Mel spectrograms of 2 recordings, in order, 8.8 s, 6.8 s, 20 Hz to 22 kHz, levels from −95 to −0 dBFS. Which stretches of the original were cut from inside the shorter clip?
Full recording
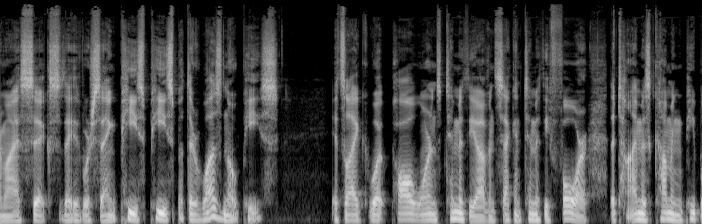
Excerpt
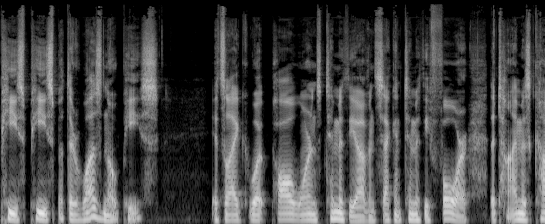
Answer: none

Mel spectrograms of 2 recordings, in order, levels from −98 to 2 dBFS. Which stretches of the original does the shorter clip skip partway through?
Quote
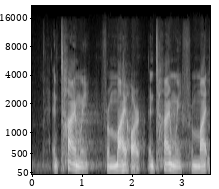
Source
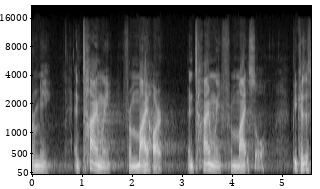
0:02.7-0:03.0

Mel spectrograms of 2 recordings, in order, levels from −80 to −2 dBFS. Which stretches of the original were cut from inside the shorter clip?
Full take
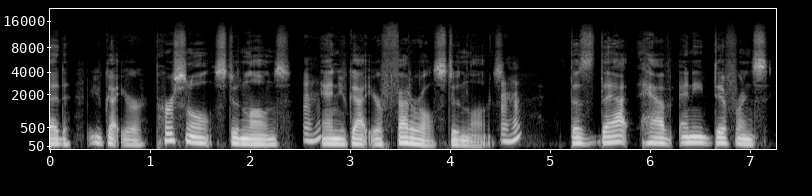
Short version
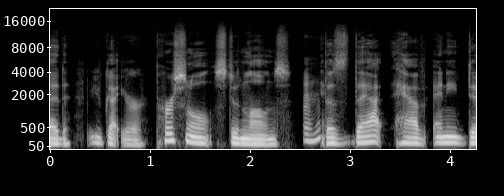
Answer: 0:02.7-0:05.2

